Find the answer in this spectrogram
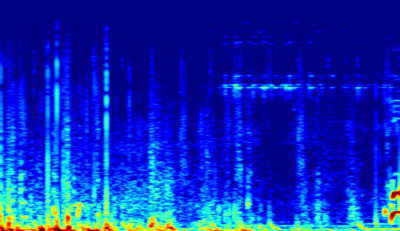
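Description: Hurried footsteps crunching over snow and broken ice, a quick string of knocks and crunches, as an angler rushes to an ice-fishing hole where a fish has taken the bait. Quieter scraping and shuffling follow as he kneels at the hole, with a faint high ringing near the end.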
